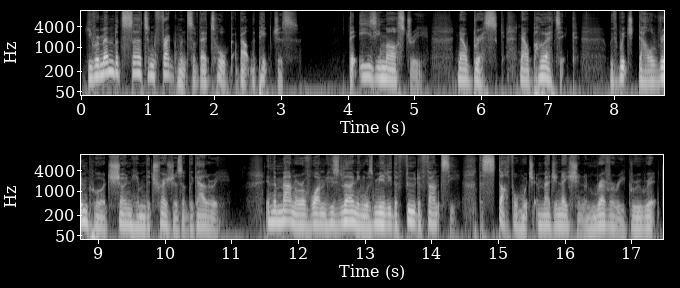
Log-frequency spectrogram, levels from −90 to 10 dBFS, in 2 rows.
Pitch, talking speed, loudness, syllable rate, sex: 105 Hz, 170 wpm, -20 LUFS, 5.7 syllables/s, male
